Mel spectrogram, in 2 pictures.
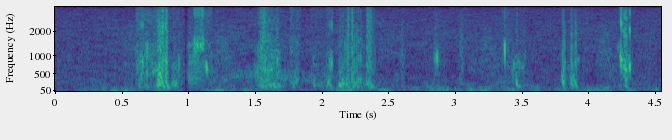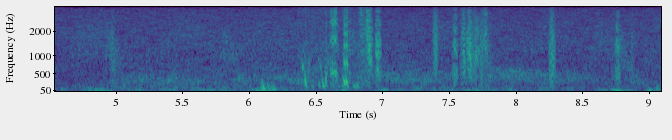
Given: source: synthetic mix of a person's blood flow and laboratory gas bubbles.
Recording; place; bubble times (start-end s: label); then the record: Doppler ultrasound of blood flow; subclavian vein
0.59-0.96 s: bubbles
0.98-1.18 s: bubbles
1.48-1.72 s: bubbles
1.76-1.84 s: bubbles
1.91-2.43 s: bubbles
2.83-2.90 s: bubbles
3.34-3.54 s: bubbles
3.77-3.93 s: bubbles
4.20-4.34 s: bubbles
6.36-6.85 s: bubbles
From the record:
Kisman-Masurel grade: 223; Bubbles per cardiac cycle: several, 3 to 8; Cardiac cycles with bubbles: 10 to 50%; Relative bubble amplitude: loud (0.450 to 0.775); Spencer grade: 2 (many but less than half of the cardiac periods contain bubble signals, singularly or in groups); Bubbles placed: anywhere in the cardiac cycle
